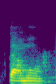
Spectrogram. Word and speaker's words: D'Amour: Did I pronounce it correctly? D'Amour, yeah. But it's D'Amour. Yeah. Give it a little Spanish twang and you be straight. Okay, D'Amour.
